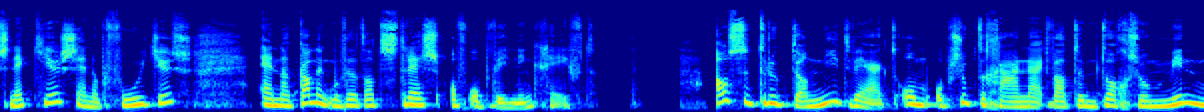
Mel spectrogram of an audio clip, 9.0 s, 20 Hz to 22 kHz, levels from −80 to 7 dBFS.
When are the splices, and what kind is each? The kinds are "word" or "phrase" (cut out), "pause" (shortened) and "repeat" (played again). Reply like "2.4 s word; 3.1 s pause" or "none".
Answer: 2.6 s word; 7.8 s word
